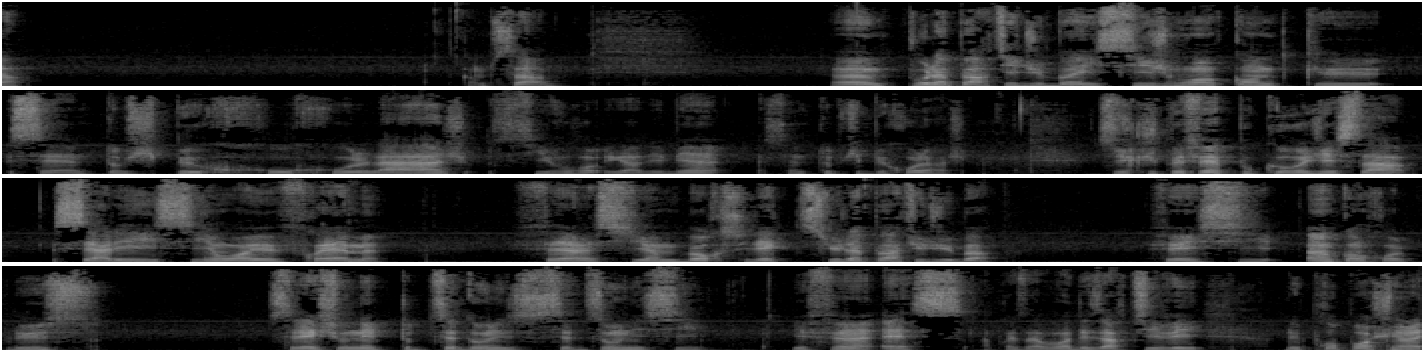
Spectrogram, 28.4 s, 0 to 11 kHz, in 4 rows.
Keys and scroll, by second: 12.3 KP_3, 14.8 z, 16.5 b, 20.1 ctrl+KP_Add, 21.3 ctrl+z, 25.2 shift+s.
